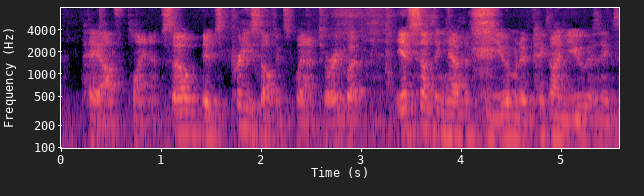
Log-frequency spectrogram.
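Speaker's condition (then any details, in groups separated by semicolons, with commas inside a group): No condition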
